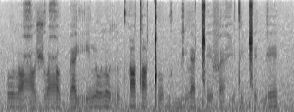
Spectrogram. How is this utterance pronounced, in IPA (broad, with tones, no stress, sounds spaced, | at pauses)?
o˧ l ɒ˩ ʕ ɒ˩ ʃ o˧ ʕ o˧ ɡ͡b æ˧ rʲ e˧˥ n o˧˥ l o˧ r o˧ kʷʰ e˥ tˤ æ˧ ǃ o˧˥ ɡʷ i˧ ɡ͡b i˧˥ l æ˧ ǁ e˧˥ f æ˩˧ h i˧ t i˥ ǁ e˧ ɡ͡b e˥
